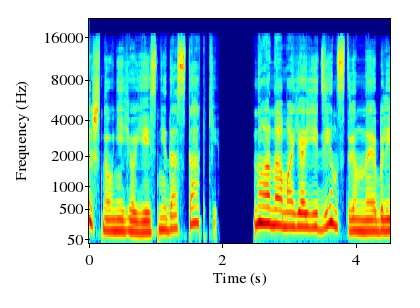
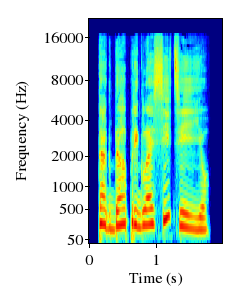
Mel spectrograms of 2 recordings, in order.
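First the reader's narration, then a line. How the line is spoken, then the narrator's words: Lively exclamation. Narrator (Russian): воскликнула Аня с живостью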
